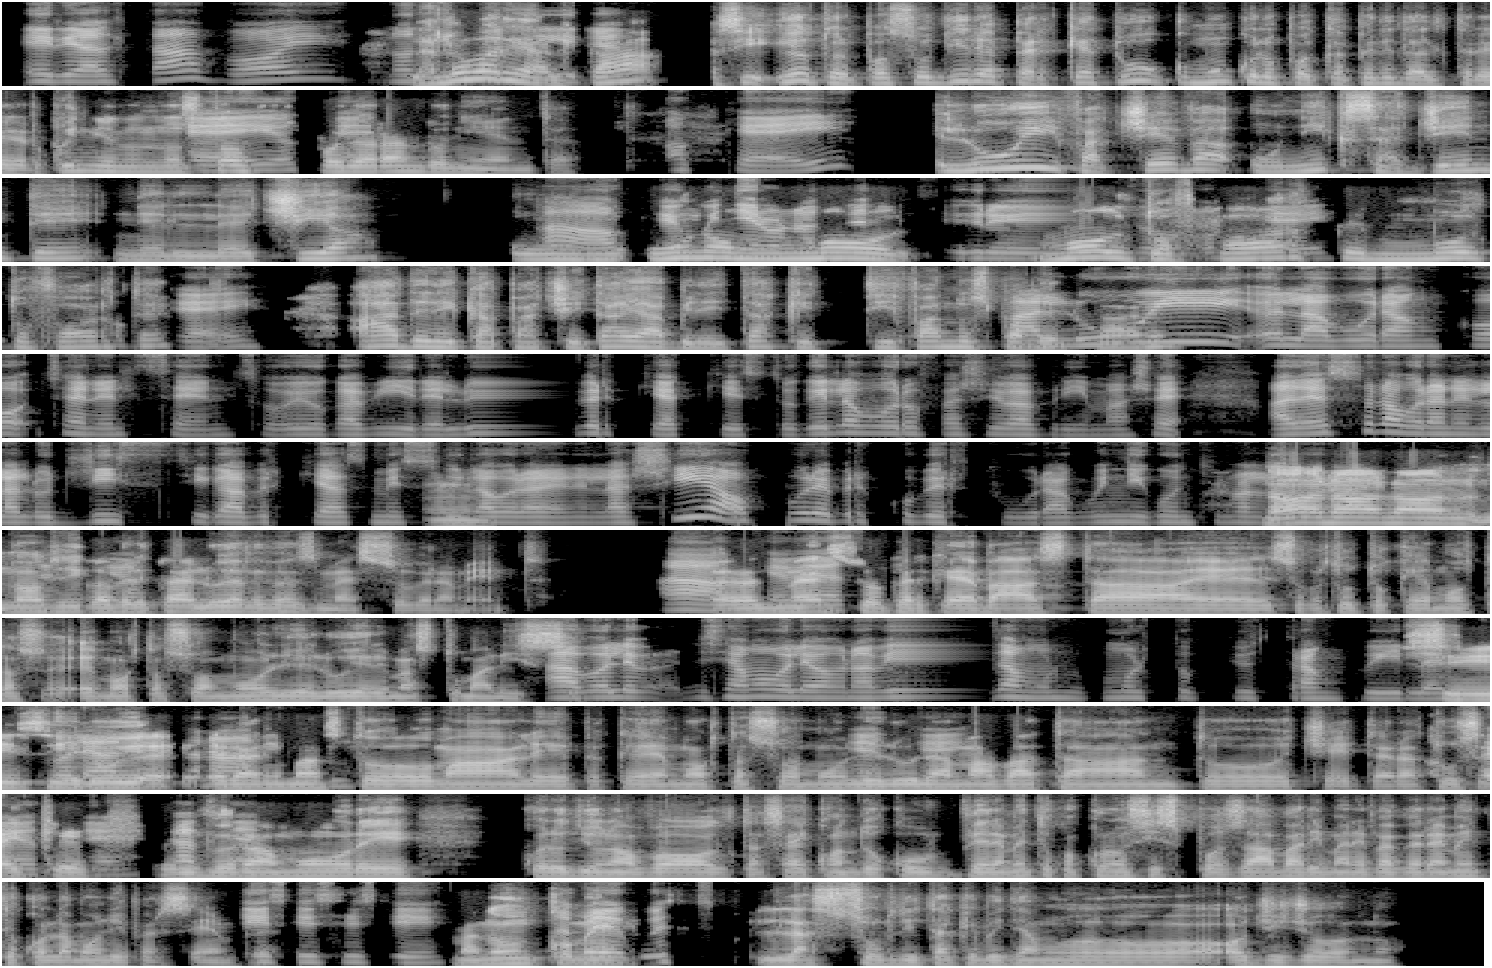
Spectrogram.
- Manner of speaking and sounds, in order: "trailer" said as "trair"; distorted speech; "cioè" said as "ceh"; "Cioè" said as "ceh"; unintelligible speech; "Aveva" said as "avea"; "aveva" said as "avea"; "voleva" said as "volea"; "perché" said as "pecchè"; "qualcuno" said as "quaccuno"; drawn out: "vediamo"
- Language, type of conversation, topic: Italian, unstructured, Quale film o serie ti ha fatto riflettere di più?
